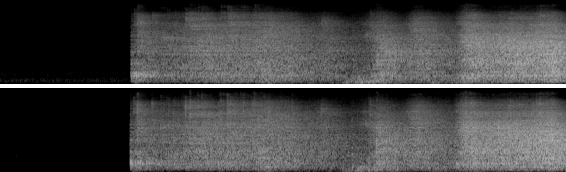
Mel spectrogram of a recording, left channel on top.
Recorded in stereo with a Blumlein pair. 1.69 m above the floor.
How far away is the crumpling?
About 1.4 m.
